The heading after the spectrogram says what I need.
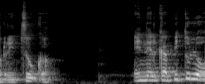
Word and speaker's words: Ritsuko: Pero en ese mismo doblaje el nombre de Ritsuko sí se pronuncia con la U, como Ritsuko.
